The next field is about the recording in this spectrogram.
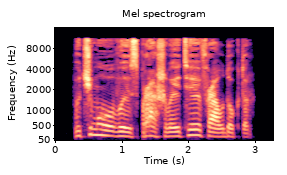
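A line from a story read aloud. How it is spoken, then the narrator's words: Grumbling old man, Saxon accent. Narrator (Russian): С саксонским акцентом проворчал старик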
